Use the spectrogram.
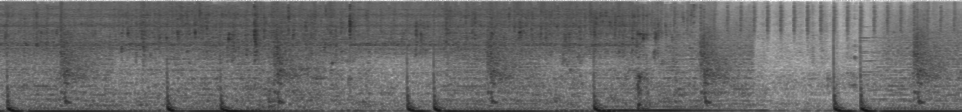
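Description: Makeup brush rinsed under a running tap, steady water flow with repeated sharp splashes and drips as the bristles are worked under the stream.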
